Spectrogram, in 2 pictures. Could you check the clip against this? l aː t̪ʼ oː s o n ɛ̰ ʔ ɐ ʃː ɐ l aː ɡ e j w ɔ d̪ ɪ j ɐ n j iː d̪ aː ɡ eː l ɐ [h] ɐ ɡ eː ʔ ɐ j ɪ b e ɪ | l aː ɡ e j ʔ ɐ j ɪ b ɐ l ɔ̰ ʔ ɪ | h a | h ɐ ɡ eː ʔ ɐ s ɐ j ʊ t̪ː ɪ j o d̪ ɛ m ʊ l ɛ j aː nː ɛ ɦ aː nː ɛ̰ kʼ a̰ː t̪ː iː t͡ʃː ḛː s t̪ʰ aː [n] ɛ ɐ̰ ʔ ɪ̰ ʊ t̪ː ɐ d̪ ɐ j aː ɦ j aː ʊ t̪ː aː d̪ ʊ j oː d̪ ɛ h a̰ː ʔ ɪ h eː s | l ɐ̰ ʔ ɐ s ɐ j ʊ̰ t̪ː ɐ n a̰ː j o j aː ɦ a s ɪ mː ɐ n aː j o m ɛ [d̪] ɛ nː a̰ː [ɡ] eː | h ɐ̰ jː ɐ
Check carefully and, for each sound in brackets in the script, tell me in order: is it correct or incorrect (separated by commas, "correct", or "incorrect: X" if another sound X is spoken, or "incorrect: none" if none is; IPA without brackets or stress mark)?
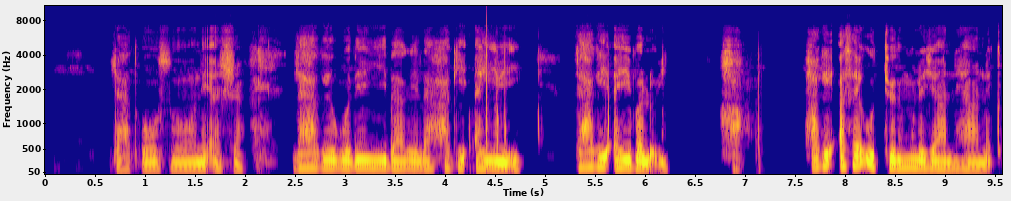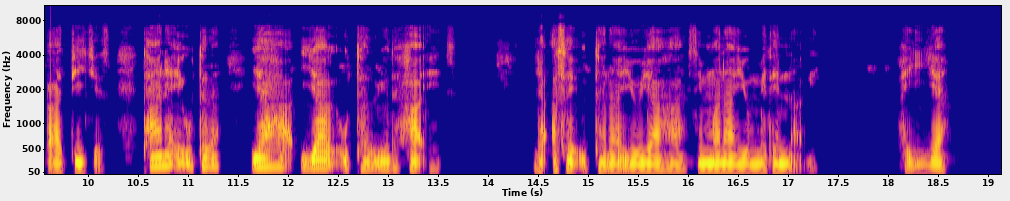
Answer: correct, correct, incorrect: t̪, correct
